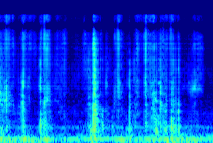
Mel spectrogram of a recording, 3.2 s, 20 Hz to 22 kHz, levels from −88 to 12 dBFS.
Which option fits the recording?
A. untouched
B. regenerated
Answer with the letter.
B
